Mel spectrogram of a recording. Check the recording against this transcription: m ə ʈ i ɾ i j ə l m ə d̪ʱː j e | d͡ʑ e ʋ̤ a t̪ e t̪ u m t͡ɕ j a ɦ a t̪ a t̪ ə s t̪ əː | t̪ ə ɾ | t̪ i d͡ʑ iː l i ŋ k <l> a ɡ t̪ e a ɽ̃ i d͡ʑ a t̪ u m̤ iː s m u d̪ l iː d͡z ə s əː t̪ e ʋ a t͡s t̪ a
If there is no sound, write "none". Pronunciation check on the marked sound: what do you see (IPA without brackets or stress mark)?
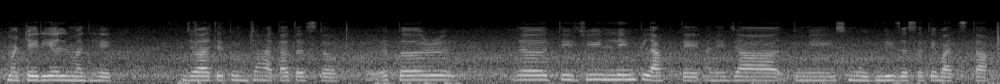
l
